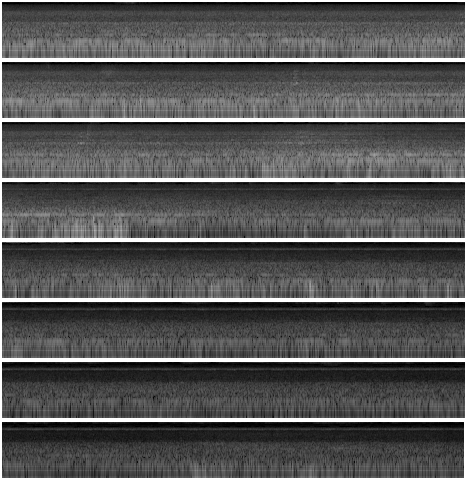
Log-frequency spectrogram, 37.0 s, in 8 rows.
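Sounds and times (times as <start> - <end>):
diesel train engine drone: 0.0 - 37.0
train rumble and rail noise: 0.0 - 37.0.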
